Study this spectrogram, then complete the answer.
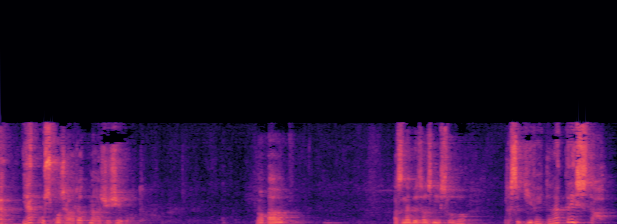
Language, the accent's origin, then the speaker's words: Czech; Ostrava, Moravian-Silesian Region, Czechia; Když jsem vyrůstal v Ostravě, tak na Štítině, to bylo směrem na Opavu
